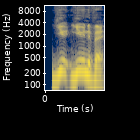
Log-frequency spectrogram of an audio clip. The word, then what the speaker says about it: Unova: Apparently, I've been pronouncing Unova wrong. Unova. Unova is how you're supposed to.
